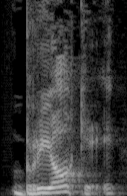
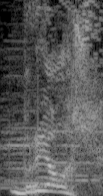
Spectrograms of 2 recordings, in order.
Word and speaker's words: brioche: the metal while indeed it may have seemed to some listeners that i might have said uh brioche knows the proper continental pronunciation being brioche there i hope that settles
